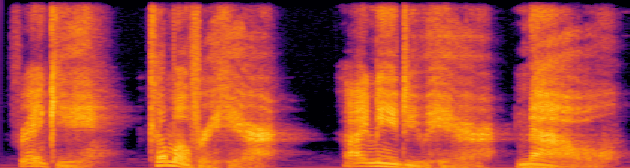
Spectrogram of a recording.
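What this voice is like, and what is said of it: Distorted, buzzing imitated father's voice. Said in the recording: “It was like a good impression of his voice, spoken through an electric fan. ... It sounded angry now, and no longer like my dad at all.”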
